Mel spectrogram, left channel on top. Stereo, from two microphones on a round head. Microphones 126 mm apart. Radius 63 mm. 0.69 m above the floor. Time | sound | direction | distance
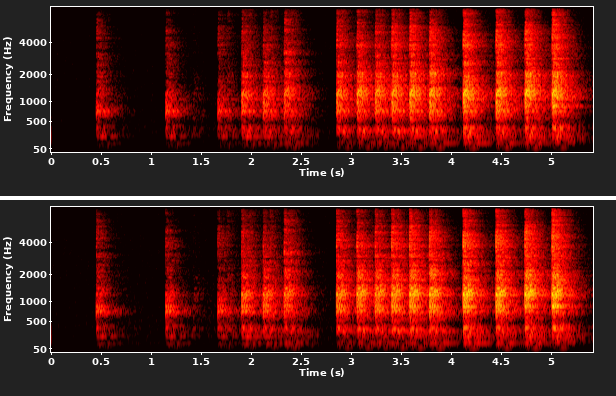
0.5 | typing on a keyboard | 35° right (ahead or behind) | 4 m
